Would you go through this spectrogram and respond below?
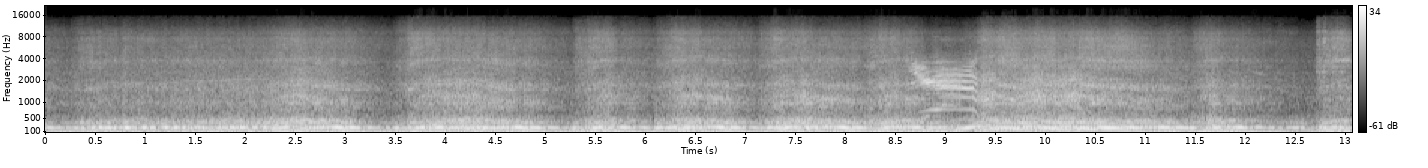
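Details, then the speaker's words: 1987 Nissan Pathfinder VG30i with aftermarket cams, freshly converted to VG30E EFI, running for the first time: a loud, throbbing run that surges and wavers instead of settling. The owner says the timing and a few other things still need work; rough running. "it's real close we I need to work on some timing and a couple things but she's pretty much ready to fire here really wants to Randy"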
